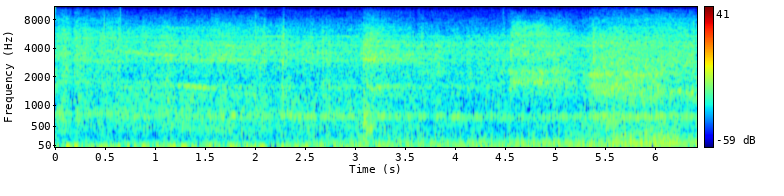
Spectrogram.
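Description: A Suzuki GSX-S750 motorcycle being ridden, a steady, loud engine drone mixed with wind and road rumble that holds throughout, with no talking.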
